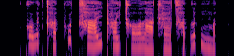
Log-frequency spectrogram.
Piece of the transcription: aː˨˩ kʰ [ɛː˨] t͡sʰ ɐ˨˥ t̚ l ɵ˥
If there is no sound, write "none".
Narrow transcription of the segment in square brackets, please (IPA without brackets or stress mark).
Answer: ɛː˨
